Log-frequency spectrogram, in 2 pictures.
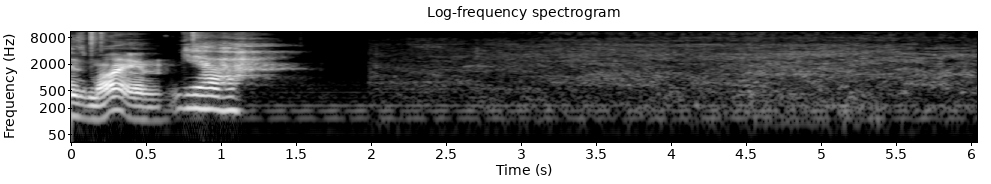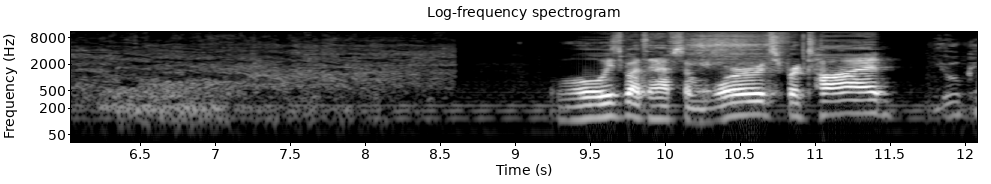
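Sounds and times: car engine and tyres: 2.0 - 8.6.

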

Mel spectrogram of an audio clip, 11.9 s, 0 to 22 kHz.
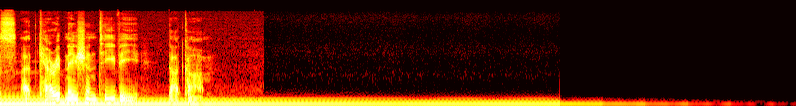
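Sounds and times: low electronic bass drone: 0.0 - 9.0.

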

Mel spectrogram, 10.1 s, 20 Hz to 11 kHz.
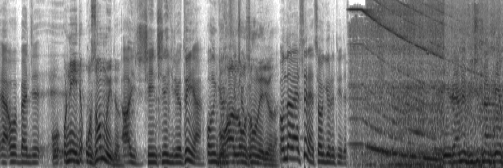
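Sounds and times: machine rushing noise: 7.0 - 10.0
machine whine falling in pitch: 7.0 - 10.0.

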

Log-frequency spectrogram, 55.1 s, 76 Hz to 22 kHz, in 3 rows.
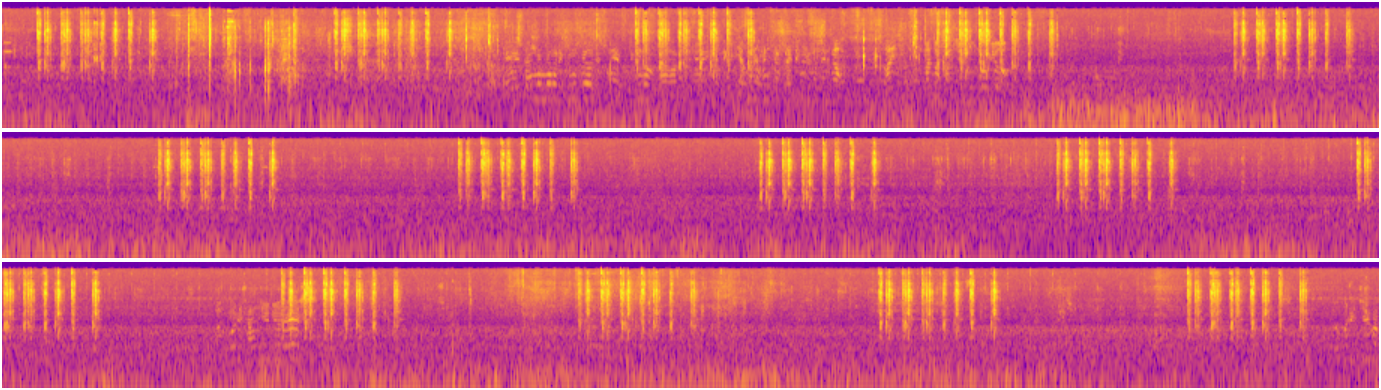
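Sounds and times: camera shutter clicking in bursts: 0.4 - 2.9, 3.8 - 6.3, 7.9 - 10.4, 11.4 - 14.2, 16.4 - 18.3, 19.9 - 22.2, 24.4 - 26.2, 28.4 - 31.0, 32.0 - 34.3, 36.4 - 38.2, 40.3 - 42.2, 44.3 - 46.4, 48.3 - 50.2, 52.4 - 54.3.

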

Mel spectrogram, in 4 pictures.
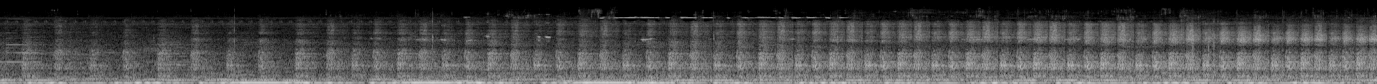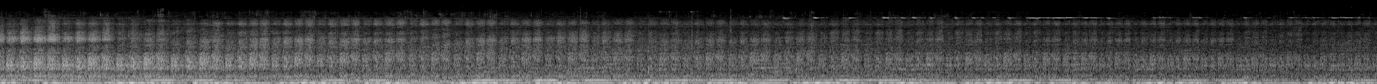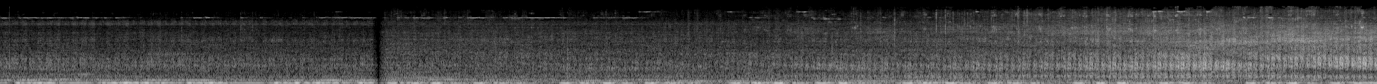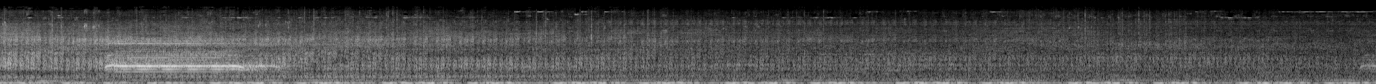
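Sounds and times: model train rumbling on rails: 0.0 - 55.0
train sound effects: 0.0 - 55.0
train whistle: 42.1 - 45.5.

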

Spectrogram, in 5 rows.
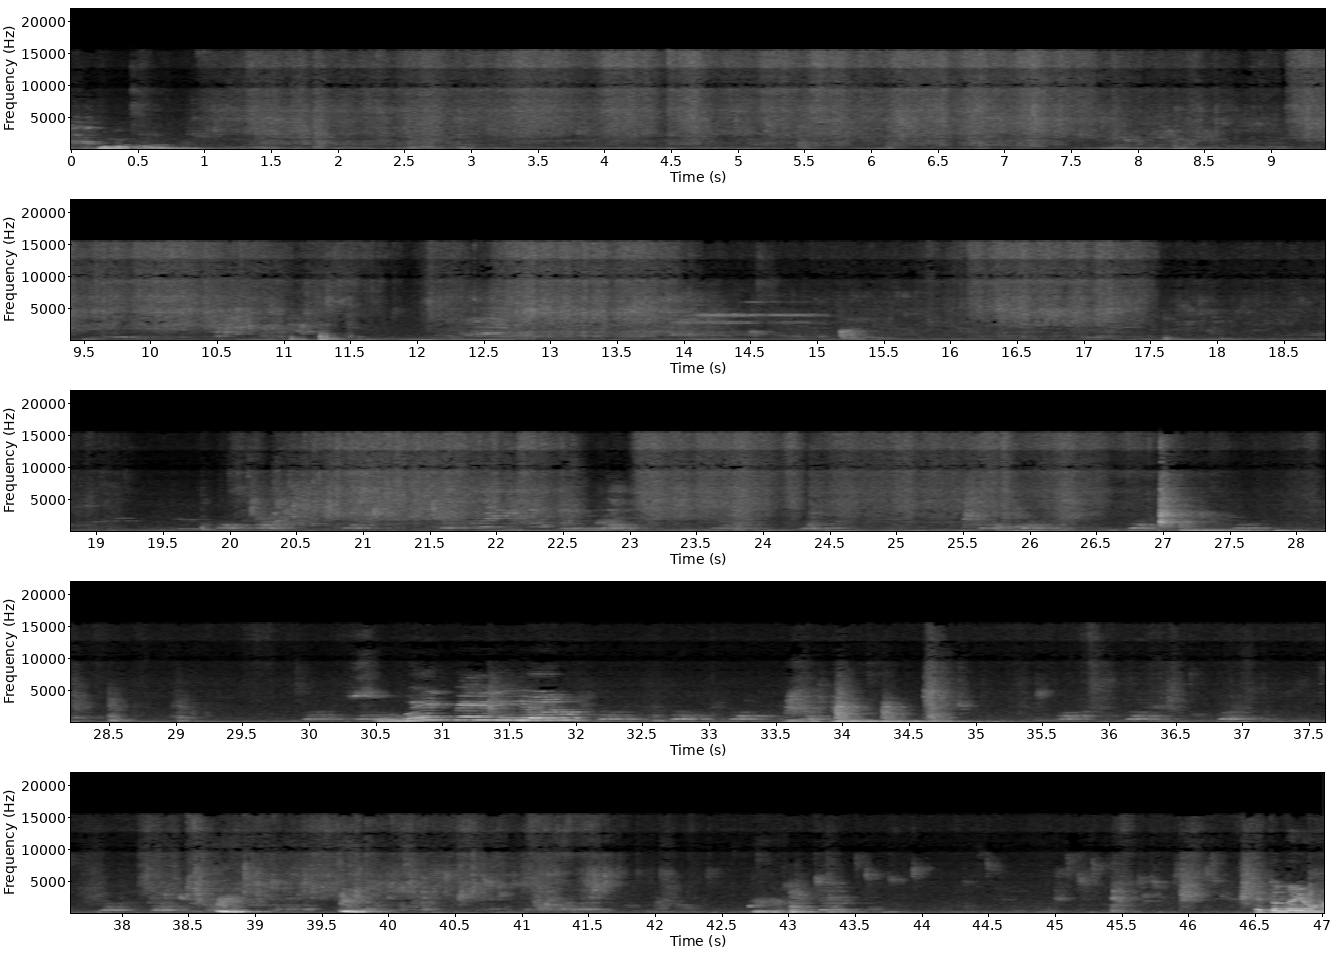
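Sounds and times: plastic bag rustling: 1.0 - 14.2, 15.7 - 17.6, 20.5 - 27.0
water running into sink: 1.0 - 14.2, 20.0 - 27.3, 38.2 - 47.0.

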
